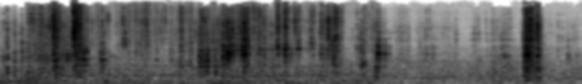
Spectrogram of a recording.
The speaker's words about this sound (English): That's the sound of a brand new cassette tape being unwrapped and put into a cassette deck.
